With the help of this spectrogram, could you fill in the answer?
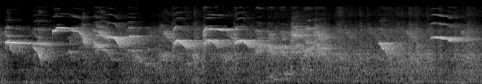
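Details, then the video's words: Chopi blackbird singing in the rain, a busy stream of overlapping whistles and slurred notes over a steady hiss. "PÁSSARO PRETO CANTANDO NA CHUVA !"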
